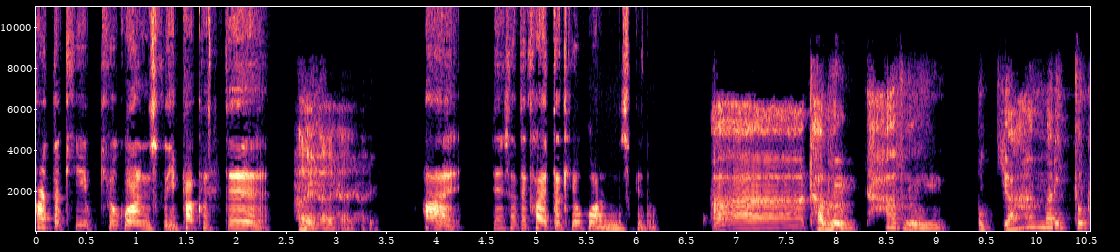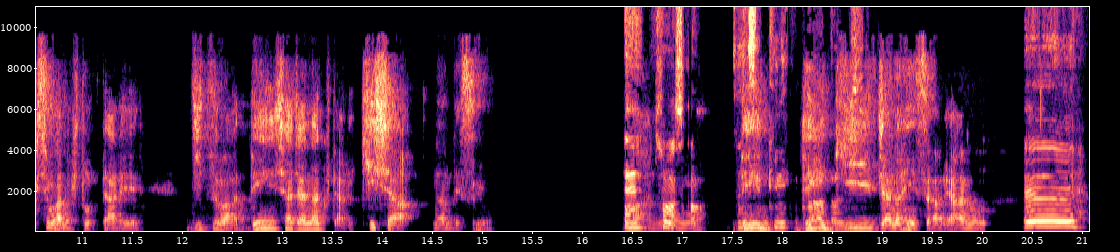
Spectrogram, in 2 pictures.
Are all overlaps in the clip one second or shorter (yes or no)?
no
